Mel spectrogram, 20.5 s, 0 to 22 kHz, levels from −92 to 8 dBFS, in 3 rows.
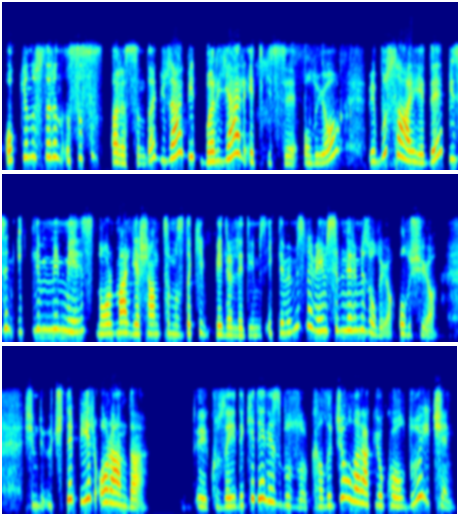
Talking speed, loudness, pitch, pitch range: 100 wpm, -24 LUFS, 245 Hz, 215-320 Hz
